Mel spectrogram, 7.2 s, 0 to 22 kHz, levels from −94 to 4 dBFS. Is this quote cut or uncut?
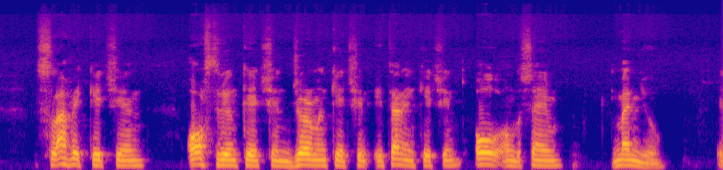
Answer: uncut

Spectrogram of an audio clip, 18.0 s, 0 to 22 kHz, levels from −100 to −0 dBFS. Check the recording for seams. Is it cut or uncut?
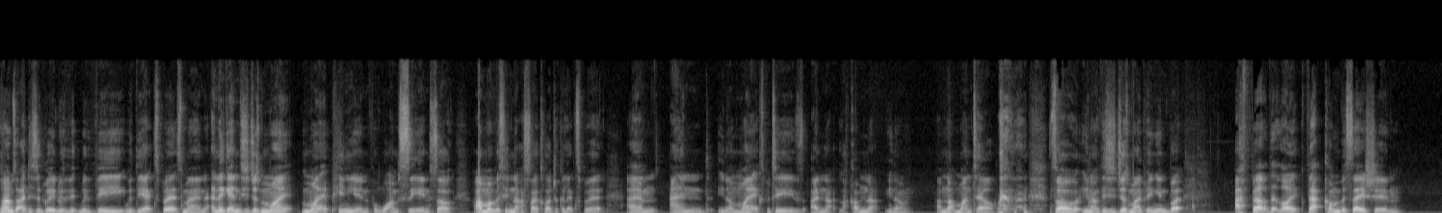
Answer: uncut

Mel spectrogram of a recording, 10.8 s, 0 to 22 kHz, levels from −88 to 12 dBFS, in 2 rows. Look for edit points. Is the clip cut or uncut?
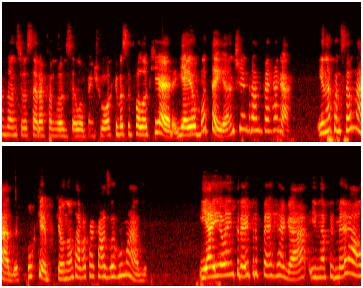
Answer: uncut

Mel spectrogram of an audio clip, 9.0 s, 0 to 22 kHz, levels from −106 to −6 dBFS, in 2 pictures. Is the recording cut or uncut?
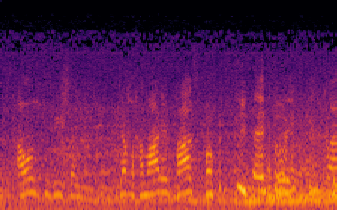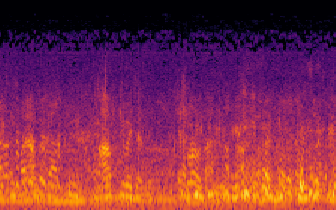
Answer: uncut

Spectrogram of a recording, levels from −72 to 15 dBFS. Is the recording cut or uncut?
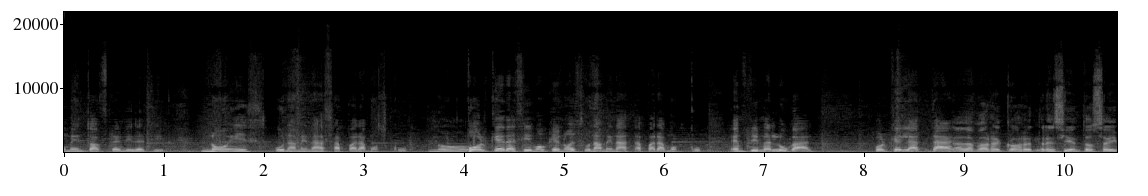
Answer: uncut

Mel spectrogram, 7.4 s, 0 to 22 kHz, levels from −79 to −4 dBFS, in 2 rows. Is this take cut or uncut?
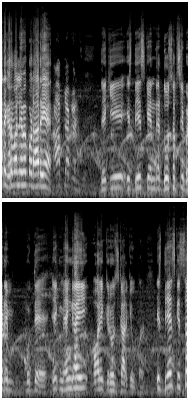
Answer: uncut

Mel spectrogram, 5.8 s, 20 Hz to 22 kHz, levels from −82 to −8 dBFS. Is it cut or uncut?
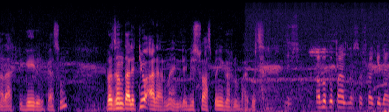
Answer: uncut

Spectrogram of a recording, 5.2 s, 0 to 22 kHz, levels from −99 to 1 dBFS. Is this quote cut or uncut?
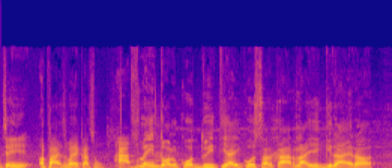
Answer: cut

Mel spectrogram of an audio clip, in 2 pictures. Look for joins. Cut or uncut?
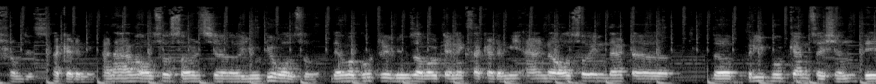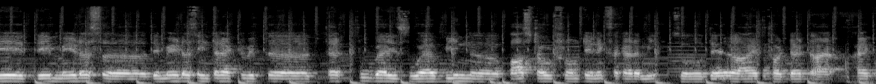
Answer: uncut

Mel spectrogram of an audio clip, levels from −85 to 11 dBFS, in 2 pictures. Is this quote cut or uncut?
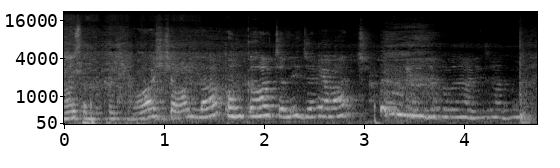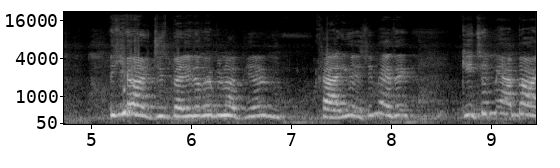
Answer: uncut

